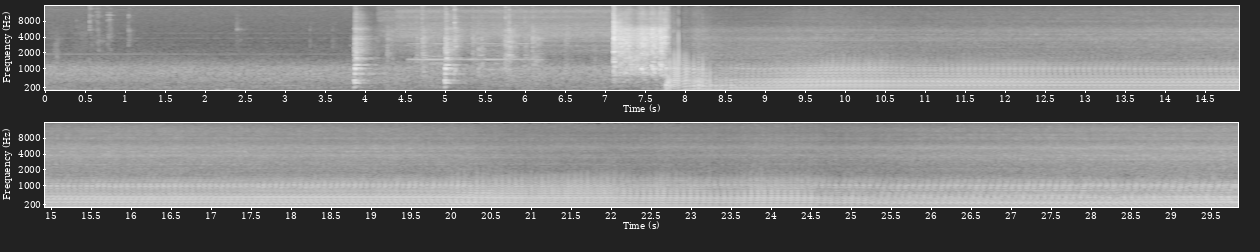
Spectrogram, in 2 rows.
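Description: Stock 2016 Dodge Challenger SRT Hellcat's supercharged 6.2-litre Hemi V8 cold-starting through its stock exhaust after sitting a few days. A couple of sharp clicks come first, then the engine fires with a loud burst about seven seconds in and settles into a steady high cold idle, which eases down slightly about twenty seconds in.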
